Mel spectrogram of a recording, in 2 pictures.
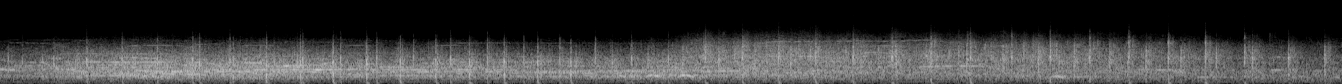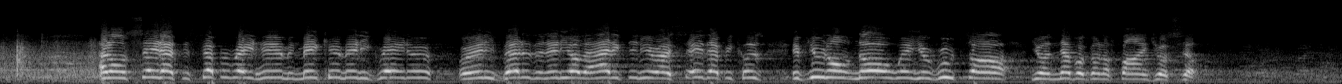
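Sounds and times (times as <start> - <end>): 
audience applause: 0.0 - 14.4
speech: 15.2 - 25.5.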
